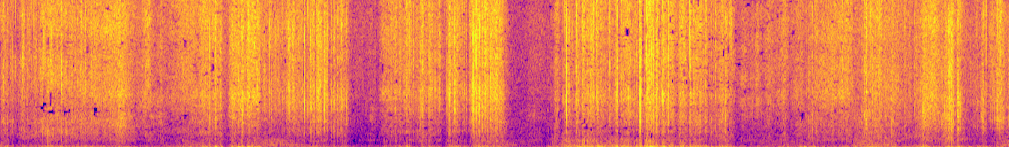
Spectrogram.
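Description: Long painted nails scratch a small, flat, soft and hollow burlap/jute drawstring pouch held close to the microphones. Its contents are not visible. Dry, coarse scratching and rustling come in uneven waves over a heavy low rumble, with brief quieter gaps before the scratching swells again.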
